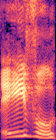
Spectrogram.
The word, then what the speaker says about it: Evel: So conval began to be referred to as evil conval. Okay. Evil rhyming with conval.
